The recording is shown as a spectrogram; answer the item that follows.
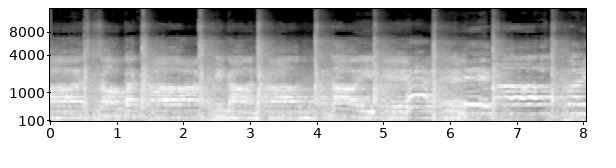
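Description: Group of men chanting a mourning lament (noha) in unison behind a lead reciter on a microphone, with rhythmic chest-beating (matam): a sharp hand strike a little more than once a second, keeping time with the chant.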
